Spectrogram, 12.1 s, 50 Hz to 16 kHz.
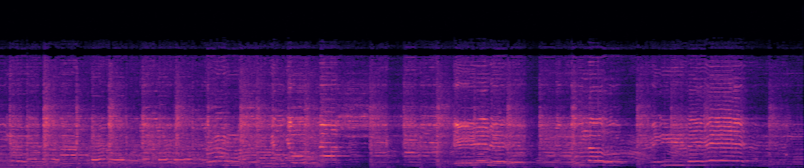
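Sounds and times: woman singing into microphone: 0.0 - 5.4, 6.8 - 12.0
guitar-led backing track: 0.0 - 12.0.

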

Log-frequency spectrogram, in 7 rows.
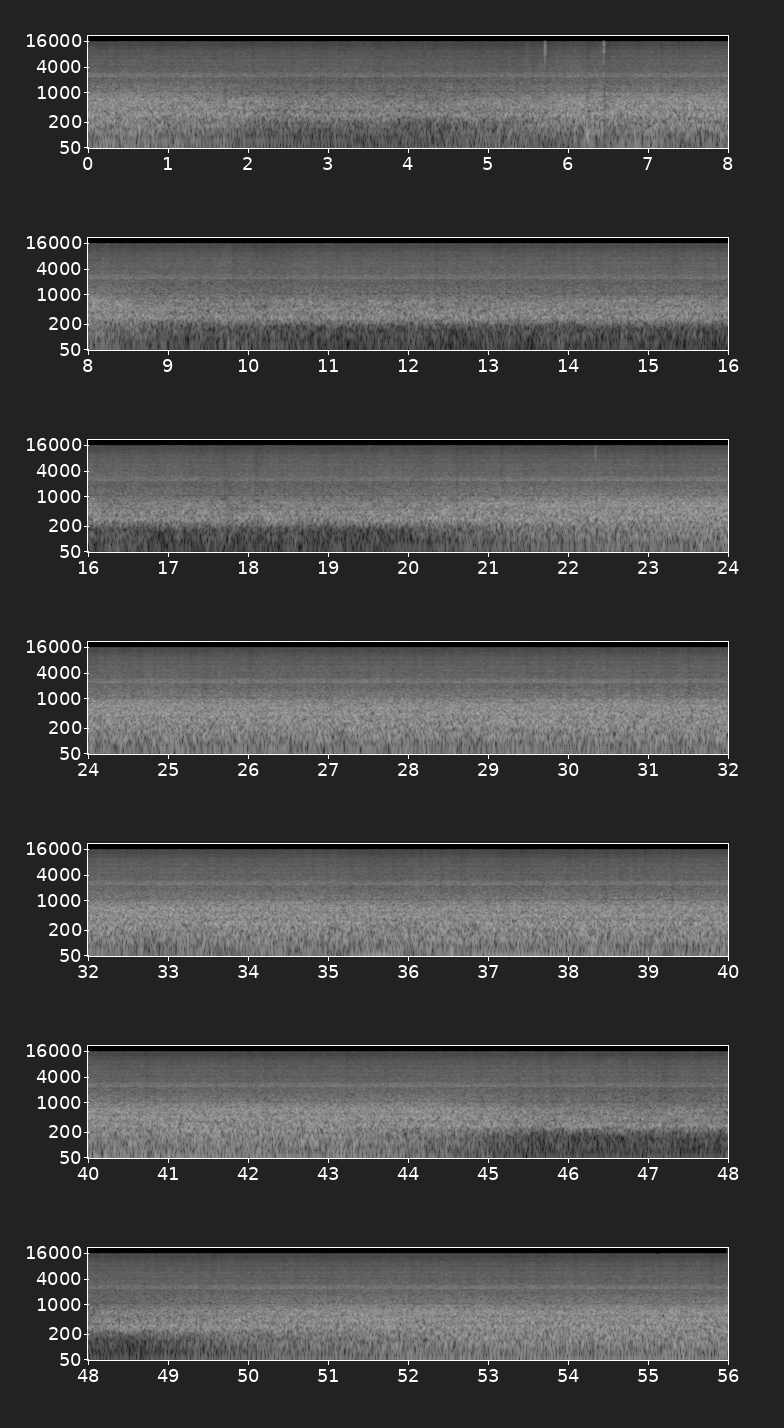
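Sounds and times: deep rumble: 0.0 - 9.1, 31.0 - 44.7
car engine running inside cabin: 0.0 - 10.8, 20.5 - 45.3, 49.5 - 56.0.

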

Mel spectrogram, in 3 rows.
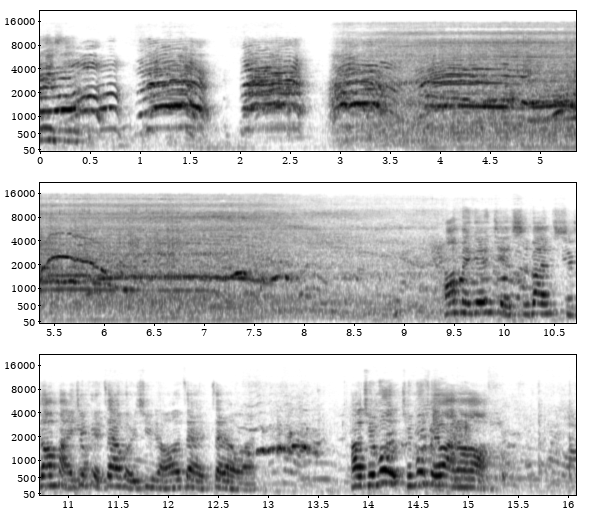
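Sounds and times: children shrieking and cheering: 0.0 - 10.4, 12.7 - 13.8
electric drill humming: 2.9 - 10.6.

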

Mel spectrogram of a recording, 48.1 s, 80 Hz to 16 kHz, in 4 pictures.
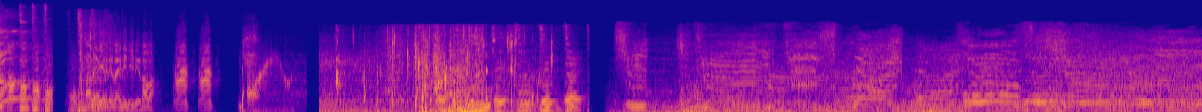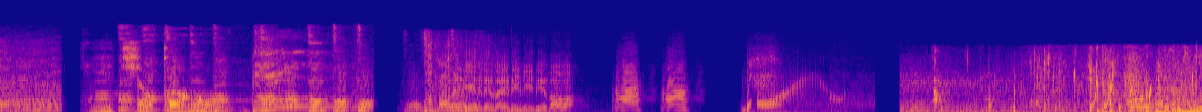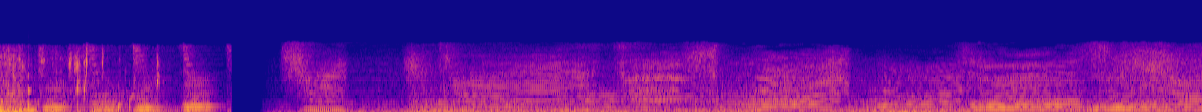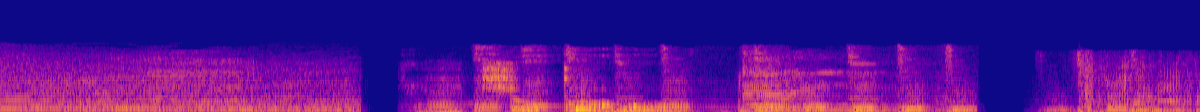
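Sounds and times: slowed low smeared voice: 6.2 - 12.6, 27.0 - 42.8.

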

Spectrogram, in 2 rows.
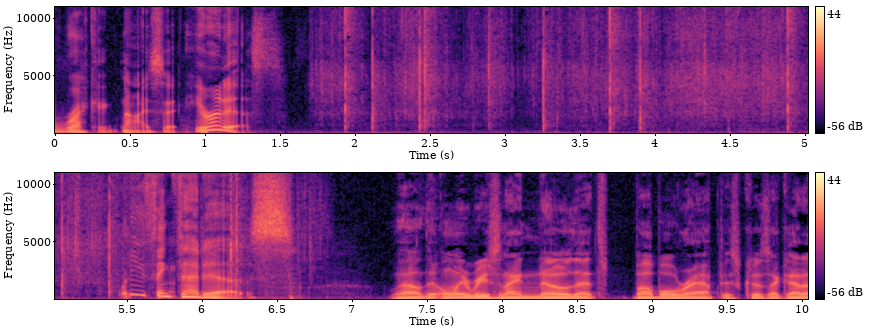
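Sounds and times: bubble wrap popping: 1.7 - 6.9
plastic crinkling: 1.7 - 6.9.

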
